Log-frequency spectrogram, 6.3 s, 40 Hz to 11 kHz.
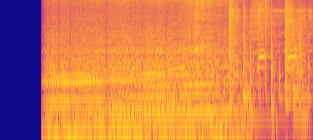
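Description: Porsche 964's air-cooled flat-six engine running as the car drives, starting about a second in, with its pitch sinking slowly as the revs come down. Near the end, music with sharp beats comes in over it.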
